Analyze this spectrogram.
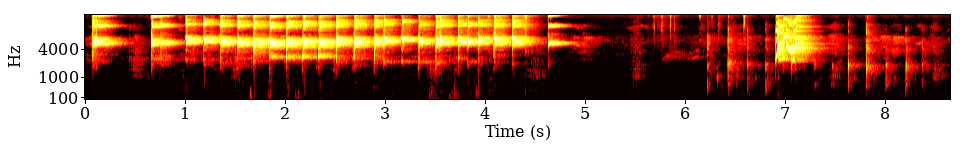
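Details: Lovebird contest practice aimed at a longer ngekek: a fast series of ringing high notes, about four per second, sustained for roughly four seconds, then silence, faint ticks and one short harsh buzzy burst.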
